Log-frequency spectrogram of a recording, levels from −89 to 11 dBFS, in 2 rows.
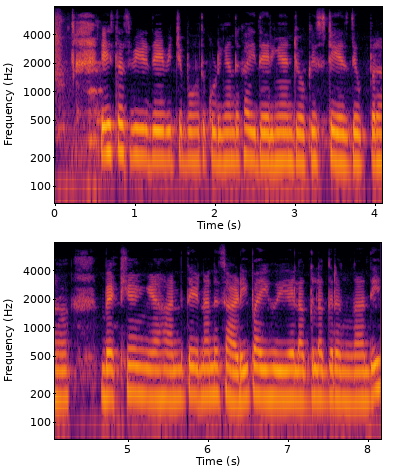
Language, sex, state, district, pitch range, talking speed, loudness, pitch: Punjabi, female, Punjab, Fazilka, 180-190 Hz, 220 wpm, -17 LUFS, 185 Hz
